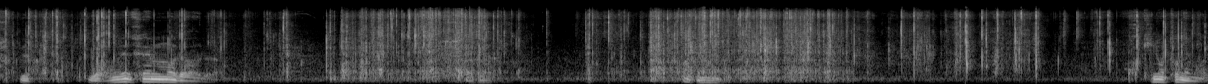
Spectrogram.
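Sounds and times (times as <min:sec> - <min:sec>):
foil snack packets rustling: 0:00.0 - 0:12.0.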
